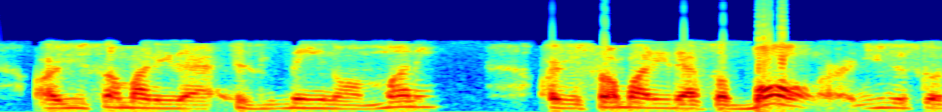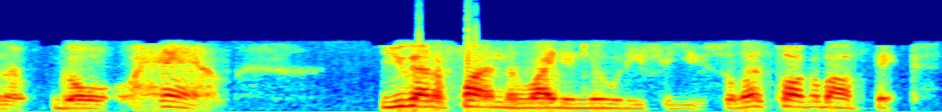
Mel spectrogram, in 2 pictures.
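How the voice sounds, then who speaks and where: A man at a very fast pace with big swings in loudness, music playing in the background. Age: 40s. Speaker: financial educator. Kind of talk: financial tutorial in casual chat. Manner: instructive.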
